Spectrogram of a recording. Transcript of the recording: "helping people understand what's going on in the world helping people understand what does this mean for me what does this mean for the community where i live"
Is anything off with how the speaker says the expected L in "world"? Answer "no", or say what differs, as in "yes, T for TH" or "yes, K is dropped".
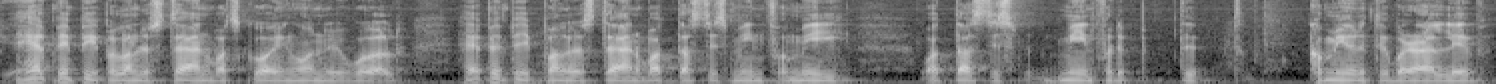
no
